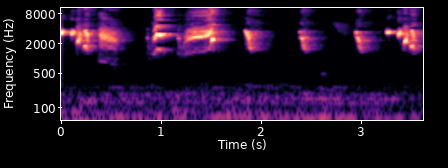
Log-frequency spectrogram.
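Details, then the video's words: Champion long-tailed shrike singing in raspy, scratchy bursts with brief squawking notes, each phrase broken by a short gap, roughly two per second, against a faint low background hum. "Burung cendet juara"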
